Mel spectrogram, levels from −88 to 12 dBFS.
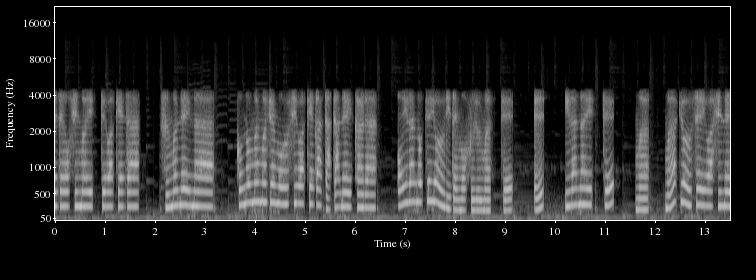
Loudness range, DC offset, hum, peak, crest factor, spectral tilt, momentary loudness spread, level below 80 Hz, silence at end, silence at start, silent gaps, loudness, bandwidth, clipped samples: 2 LU; under 0.1%; none; -4 dBFS; 14 dB; -7 dB/octave; 7 LU; -46 dBFS; 0 s; 0 s; none; -19 LUFS; 4.7 kHz; under 0.1%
